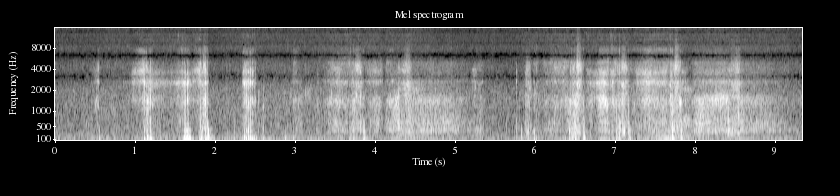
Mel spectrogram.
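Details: Sleeping Cane Corso dog snoring loudly: snorting, rattling breaths with wheezy nasal noise between louder bursts.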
